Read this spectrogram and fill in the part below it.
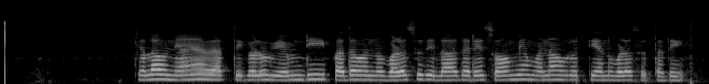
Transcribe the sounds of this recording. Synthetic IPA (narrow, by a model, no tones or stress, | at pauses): kɛlɐʋunjaːjaʋjaːp̚t̪iɡɐɭuemɖiːpɐd̪ɐʋɐnːubɐɭɐsud̪ilːɐaːd̪ɐɾe̞saːmjɐmɐnaːʋɾut̪ːijɐnːubɐɭɐsut̪ːɐd̪e̞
